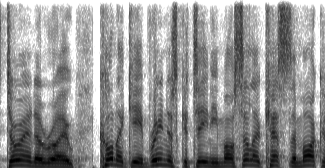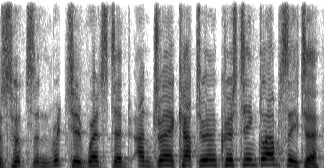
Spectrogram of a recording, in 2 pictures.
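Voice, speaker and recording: A man with a slightly high voice works as a live sim racing commentator and host. The sound is dry and close, and his delivery is a little stop-start. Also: darkish tone, dry recording.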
